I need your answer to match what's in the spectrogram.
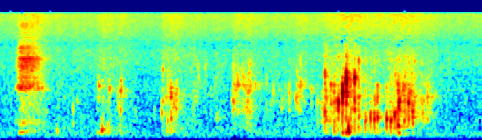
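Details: A boy presses on his stomach, producing loud, irregular gurgling and squelching bursts. The sounds are real, with no effects and nothing on his stomach: normal bowel sounds (borborygmi).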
